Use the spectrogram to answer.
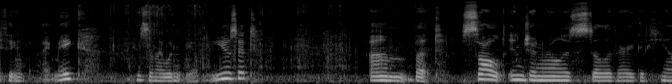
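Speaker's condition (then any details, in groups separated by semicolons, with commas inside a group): No condition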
